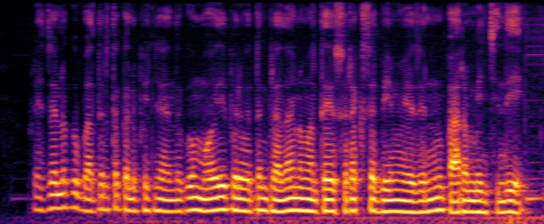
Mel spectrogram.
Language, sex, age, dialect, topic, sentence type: Telugu, male, 25-30, Central/Coastal, banking, statement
